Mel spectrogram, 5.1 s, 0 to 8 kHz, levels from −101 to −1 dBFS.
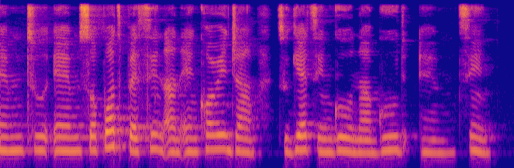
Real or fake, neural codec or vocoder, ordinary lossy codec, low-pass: real; none; none; 7.2 kHz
